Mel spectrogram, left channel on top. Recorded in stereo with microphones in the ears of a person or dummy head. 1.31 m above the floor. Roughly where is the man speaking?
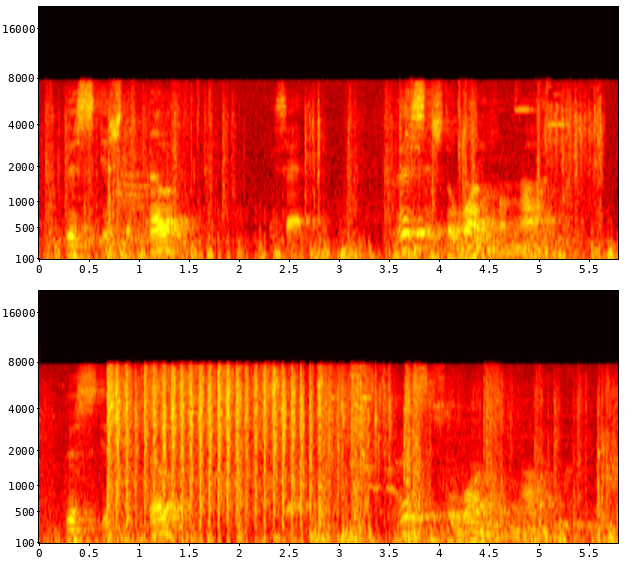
Centre.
